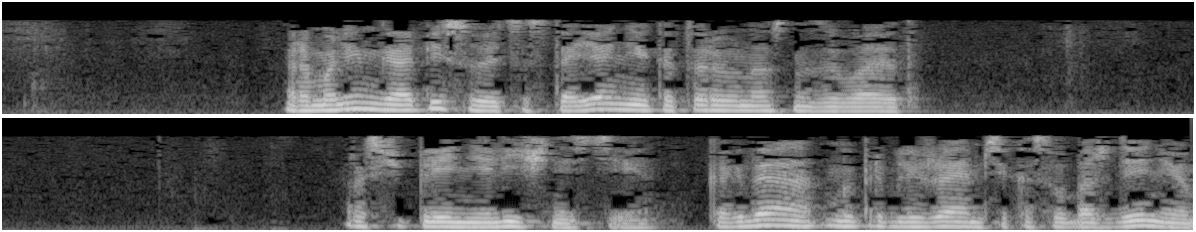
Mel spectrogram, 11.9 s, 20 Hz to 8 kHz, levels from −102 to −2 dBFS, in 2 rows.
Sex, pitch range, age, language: male, 105-130 Hz, 30-49, Russian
